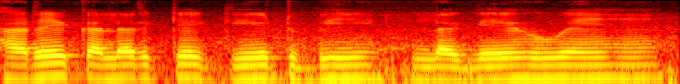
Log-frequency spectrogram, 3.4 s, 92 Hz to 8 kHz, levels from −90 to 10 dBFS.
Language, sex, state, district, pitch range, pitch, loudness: Hindi, male, Uttar Pradesh, Lucknow, 120-130 Hz, 125 Hz, -16 LUFS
